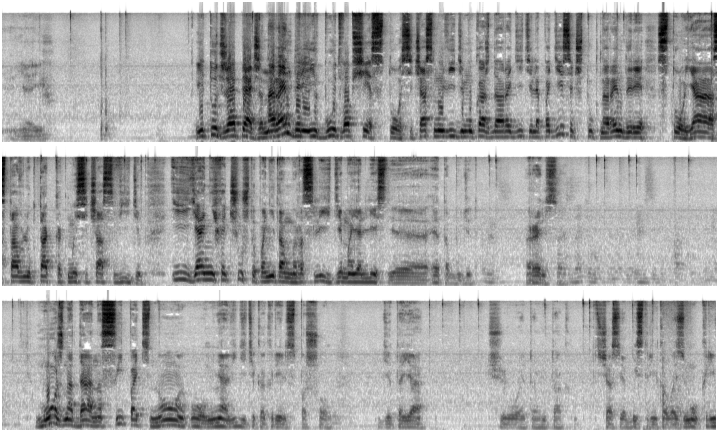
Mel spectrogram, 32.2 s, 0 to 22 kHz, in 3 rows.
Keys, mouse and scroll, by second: 11.8-17.1 middle drag, 18.0-20.9 drag, 20.9-25.1 middle drag, 25.6 middle click, 28.7-30.2 middle drag, 30.2 right click, 30.7-32.1 drag, 31.3 Tab.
